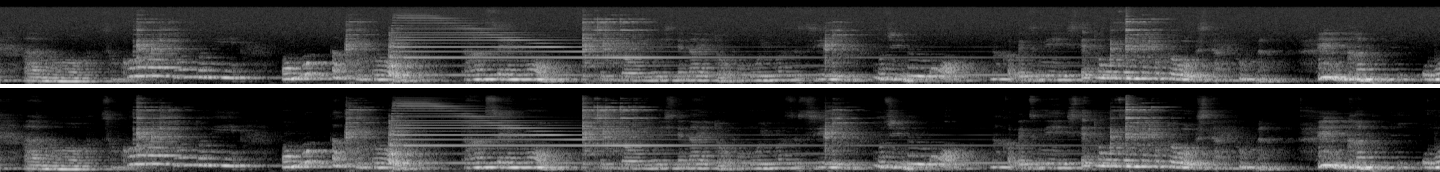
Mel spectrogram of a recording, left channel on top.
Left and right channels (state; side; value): noise; left; hiss, 20 dB below the sound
